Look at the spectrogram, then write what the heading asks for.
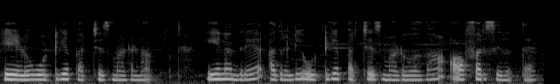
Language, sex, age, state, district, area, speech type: Kannada, female, 30-45, Karnataka, Bangalore Urban, urban, spontaneous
